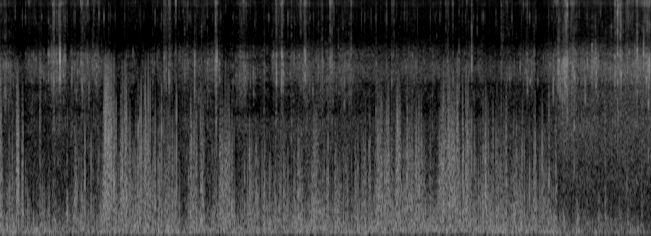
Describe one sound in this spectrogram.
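Wind blows hard across open water.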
